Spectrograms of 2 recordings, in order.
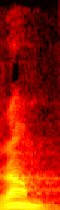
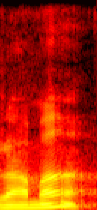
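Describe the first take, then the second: First: The final vowel is dropped, North Indian style. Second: The final vowel is pronounced.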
